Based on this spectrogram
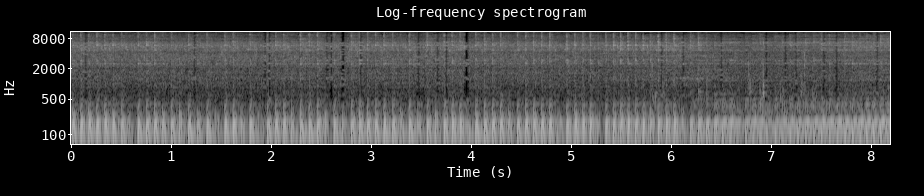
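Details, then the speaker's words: Coolster 110cc Chinese ATV just fitted with a new replacement carburetor, started on a little choke: single-cylinder thumps fast and steady, about four pulses a second; idle set slightly high, turned down with idle screw. "Idle's a little high. Just crank it down a little bit if it stops moving."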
